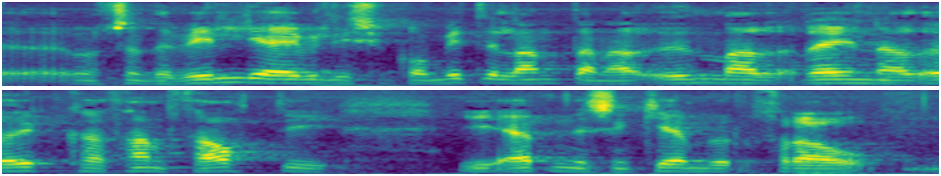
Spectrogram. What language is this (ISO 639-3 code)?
isl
